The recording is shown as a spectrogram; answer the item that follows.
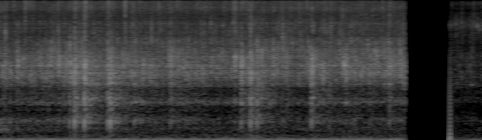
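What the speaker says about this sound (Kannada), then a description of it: "ನಂತರ ಇದಕ್ಕೆ ಹಸಿಮೆಣಸಿಕಾಯಿ ಮತ್ತು ಕರಿಬೇವಿನ ಸೊಪ್ಪು ಹಾಕ್ತಾಯಿದ್ದೀನಿ" Green chillies and curry leaves frying in hot oil, a dense bright crackling sizzle with a few stirring scrapes, close and steady, no talking.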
